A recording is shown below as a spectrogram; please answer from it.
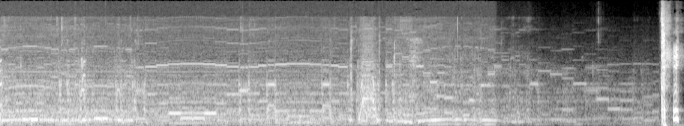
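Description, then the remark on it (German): Printer stepper motors whine and whistle in shifting tonal pitches, almost melodic, for several seconds, then fade to quiet before a short burst of clunking mechanical noise at the end. “Das sind übrigens, was man da hört, sind die Schrittmotoren, die machen diese lustigen Geräusche.”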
